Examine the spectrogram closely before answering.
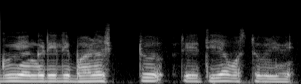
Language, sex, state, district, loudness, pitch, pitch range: Kannada, male, Karnataka, Bidar, -16 LUFS, 140 Hz, 135-150 Hz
